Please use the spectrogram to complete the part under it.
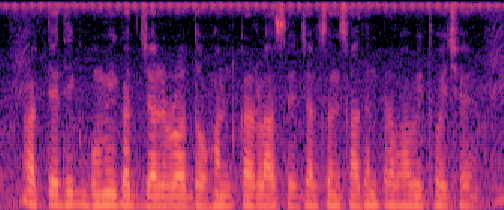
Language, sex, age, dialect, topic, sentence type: Maithili, male, 25-30, Angika, agriculture, statement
